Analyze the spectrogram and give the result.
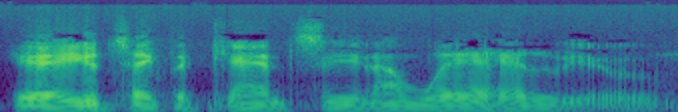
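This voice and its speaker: An actor playing a reluctant, skeptical sidekick with a wry, droll manner in a 1950s radio comedy. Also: male voice, lowish voice, a little slow, dry recording. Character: reluctant, easily spooked sidekick collector who would rather go drinking. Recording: dull, dry vintage radio recording.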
